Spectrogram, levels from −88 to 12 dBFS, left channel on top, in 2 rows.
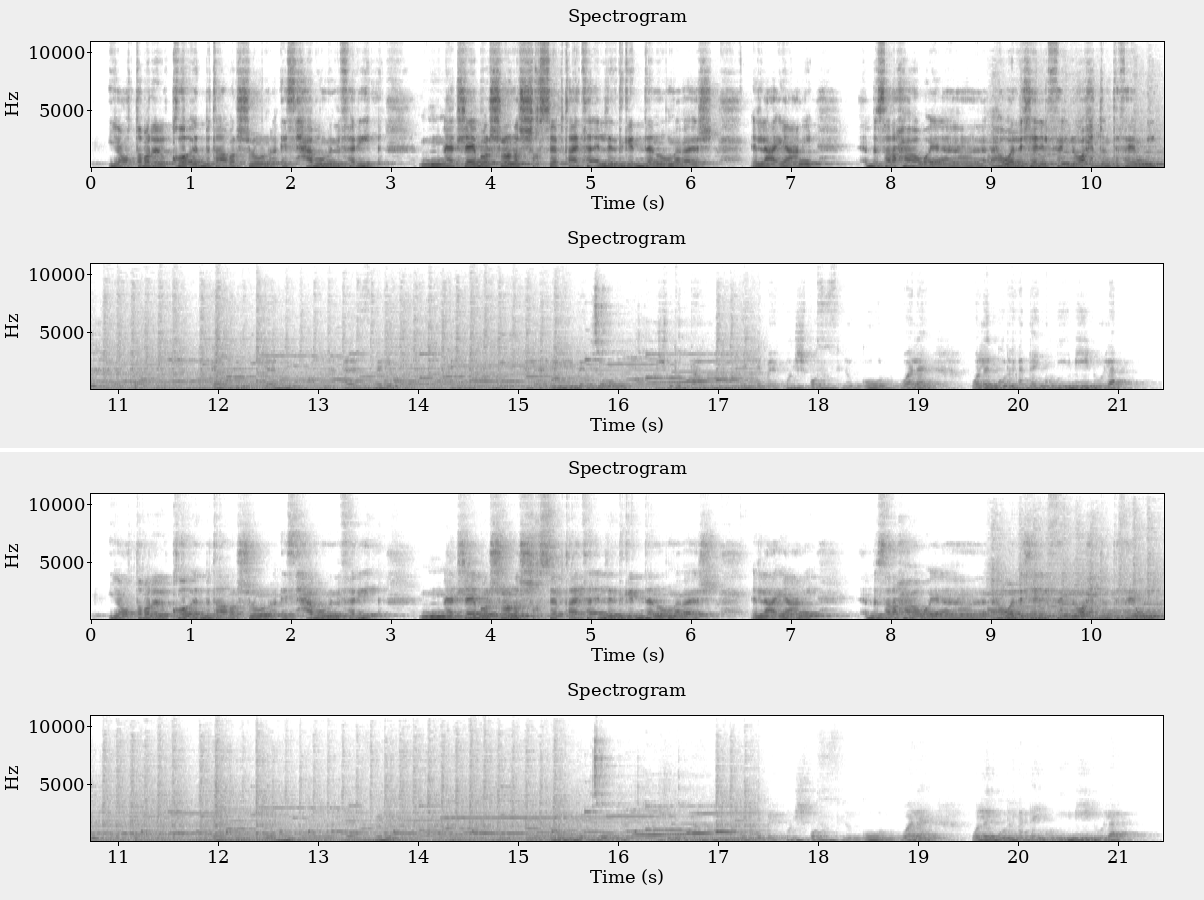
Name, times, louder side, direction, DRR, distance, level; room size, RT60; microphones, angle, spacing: voice 1, 0.2-10.7 14.7-14.8, left 4 dB, 70° left, 0.9 m, -30 dB
sound 1, 8.9-17.4, right 1 dB, 40° right, 2.6 m, -41 dB
voice 2, 10.9-11.3 11.8-12.8 13.1-13.9 14.3-21.0, equal, 40° left, 2.2 m, -41 dB
12.0 x 4.7 x 7.0 m
head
